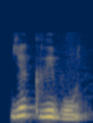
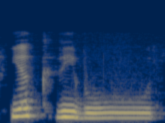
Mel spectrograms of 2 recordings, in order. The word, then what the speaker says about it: يَكْذِبُونَ: يَكْذِبُونَ. This one the pronounced softly. This one the pronounced from the tip of the tongue touching the inner edges of the top two front teeth. يَكْذِبُونَ.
